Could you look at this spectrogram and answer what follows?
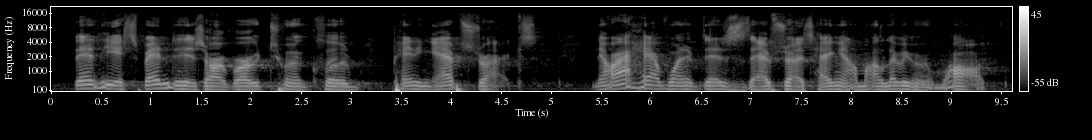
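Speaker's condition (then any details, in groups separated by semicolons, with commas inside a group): Brain injury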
